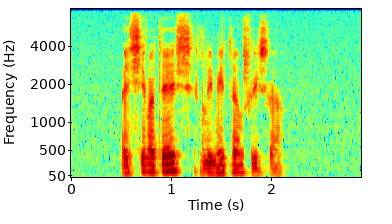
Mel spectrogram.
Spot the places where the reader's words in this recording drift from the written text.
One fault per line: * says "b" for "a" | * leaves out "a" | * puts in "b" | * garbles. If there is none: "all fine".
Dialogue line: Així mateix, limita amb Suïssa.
all fine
